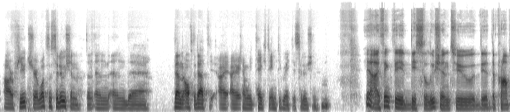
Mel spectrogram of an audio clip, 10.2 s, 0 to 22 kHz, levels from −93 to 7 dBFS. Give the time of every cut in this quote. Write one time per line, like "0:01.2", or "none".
0:01.7
0:04.8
